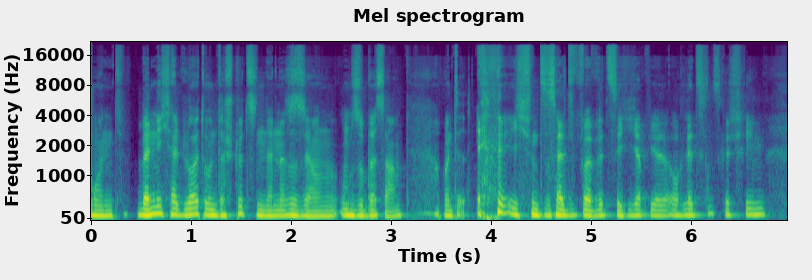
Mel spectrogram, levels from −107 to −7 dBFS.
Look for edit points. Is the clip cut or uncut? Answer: uncut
